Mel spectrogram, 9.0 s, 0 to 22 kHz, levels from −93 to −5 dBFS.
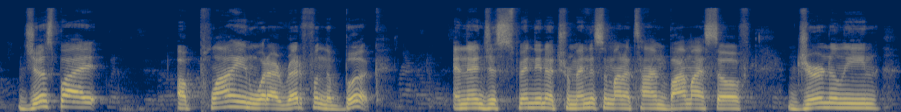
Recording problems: background chatter; faint; throughout; 3 voices, 30 dB below the speech

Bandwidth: 16 kHz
